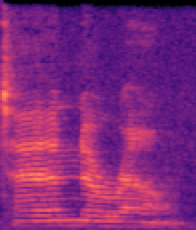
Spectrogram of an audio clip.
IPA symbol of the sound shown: ə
